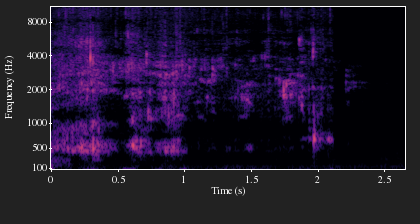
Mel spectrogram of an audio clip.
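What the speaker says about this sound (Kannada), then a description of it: "ಇಲ್ಲಿ ನೀರು ಕೂಡ ಕುದಿತಾ ಉಂಟು ಈ ನೀರನ್ನು ಇದಕ್ಕೆ" Boiling water is poured onto rice fried in ghee, making a soft, continuous splashing gush with small drips for about two seconds before it stops abruptly into quiet.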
